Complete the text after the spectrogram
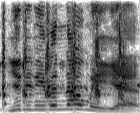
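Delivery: shouted teasing disbelief; mock outraged shout. Real, not acted. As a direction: yell it in fake outrage. Repeats protest over her denial.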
